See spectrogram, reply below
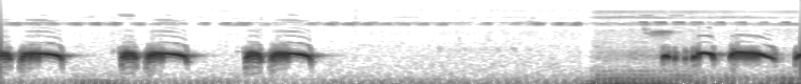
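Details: Spotted dove coos, three short-long phrases in quick succession, a pause of about two seconds, then the cooing resumes against a faint high steady tone and soft background hum.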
